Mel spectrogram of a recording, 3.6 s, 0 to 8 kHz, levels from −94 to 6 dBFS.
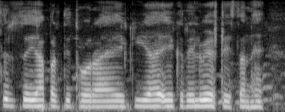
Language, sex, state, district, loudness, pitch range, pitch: Hindi, male, Jharkhand, Deoghar, -14 LUFS, 155-165 Hz, 160 Hz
